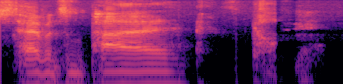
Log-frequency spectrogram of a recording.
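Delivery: put-on Western cowboy voice. Retelling how a guy acted in a diner: Sam Elliott voice. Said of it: "like Sam Elliott".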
